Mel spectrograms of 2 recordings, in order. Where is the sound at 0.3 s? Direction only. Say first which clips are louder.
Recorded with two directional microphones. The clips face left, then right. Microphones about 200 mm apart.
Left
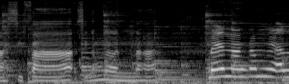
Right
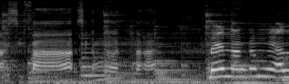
Left 2 dB; 45° left (ahead or behind).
